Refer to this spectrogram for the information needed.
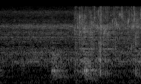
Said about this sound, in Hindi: ऑयल को गर्म होने देंगे।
